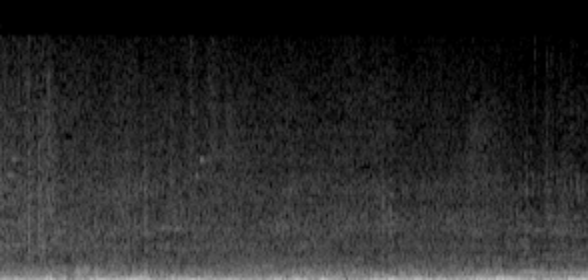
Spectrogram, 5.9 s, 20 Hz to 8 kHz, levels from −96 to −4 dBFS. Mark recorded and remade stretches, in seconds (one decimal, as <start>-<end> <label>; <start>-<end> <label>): 0.0-0.7 recorded; 0.7-1.6 remade; 1.6-2.1 recorded; 2.1-5.2 remade; 5.2-5.9 recorded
